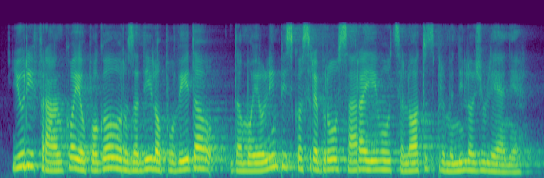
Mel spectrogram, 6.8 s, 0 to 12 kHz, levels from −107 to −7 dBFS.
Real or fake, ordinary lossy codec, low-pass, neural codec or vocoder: real; none; 7.2 kHz; none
